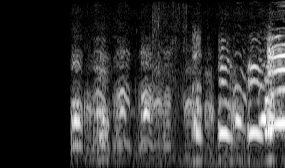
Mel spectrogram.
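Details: Goose honking: a rapid series of loud nasal honks with rising and falling tones, growing louder and more overlapping toward the end, as if several birds call together.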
